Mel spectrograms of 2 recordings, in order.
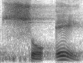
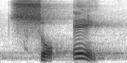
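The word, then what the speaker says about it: ζωή: subraya la palabra vida proviene del griego Zoé con z y acento en la e Zoé y se refiere a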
